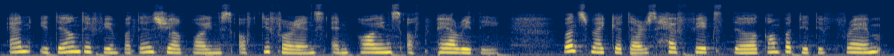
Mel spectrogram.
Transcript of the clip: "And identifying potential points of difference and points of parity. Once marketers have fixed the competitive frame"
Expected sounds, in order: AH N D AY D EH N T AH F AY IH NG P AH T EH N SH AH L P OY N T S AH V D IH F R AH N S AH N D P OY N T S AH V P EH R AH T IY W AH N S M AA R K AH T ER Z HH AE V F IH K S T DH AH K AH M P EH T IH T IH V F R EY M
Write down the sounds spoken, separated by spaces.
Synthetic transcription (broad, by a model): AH N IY D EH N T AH F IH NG P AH T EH N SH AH L P OY N T S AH F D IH F R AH N S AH N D P OY N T S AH F P EH R AH T IY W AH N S M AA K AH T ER S HH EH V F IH K S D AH K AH M P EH T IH T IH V F R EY M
